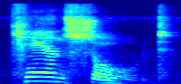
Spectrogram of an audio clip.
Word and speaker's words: cancelled: Então, verbos que terminam com L, quando eu coloco o ED, a pronúncia é apenas de D. Então fica cancelled, cancelled. Eu vou do L direto para o D.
